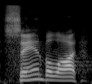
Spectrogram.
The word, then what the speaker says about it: Sanballat: You got to say it like that, like there's something caught in your throat, okay? Sanballat the Horonite and Tobiah the Ammonite.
